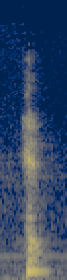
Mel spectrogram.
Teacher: our brain knows that T is coming and it slams on the brakes on the air right before it and we stop the air and then go to hit kit-kat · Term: catch in the throat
